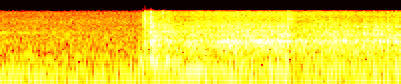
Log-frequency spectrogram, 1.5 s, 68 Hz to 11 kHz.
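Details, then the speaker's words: Boat engine, cold fall day about 6 °C (43 °F), cranks with uneven churn but won't fire; ignition part (generator and coils) replaced after running on 3 of 6 cylinders last year; owner suspects cold grease; primer clicking heard. "But anyways, crank this up. Oh, hear the primer? Click, click, click. Junk. It's cold today."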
